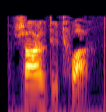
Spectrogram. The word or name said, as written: Dutoit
